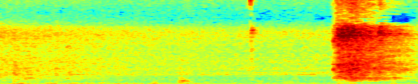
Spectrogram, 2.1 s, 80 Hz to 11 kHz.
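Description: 2007 Suzuki SX4's 2.0-litre four-cylinder engine running at idle, a steady low rumble heard from inside the cabin. A short burst of rustling noise comes near the end.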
